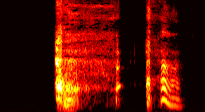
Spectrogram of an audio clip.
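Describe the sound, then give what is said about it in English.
A person coughs hard during an intense healing session, bringing up nasty phlegm. There are two harsh bursts: a long, rasping cough that ends in a short catch, then a shorter, throatier cough with a double push. “Cough it out. Cough all you need.”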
